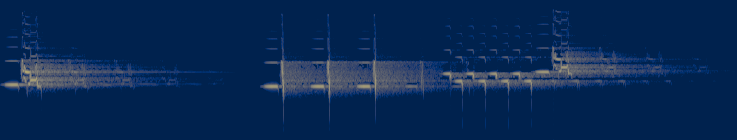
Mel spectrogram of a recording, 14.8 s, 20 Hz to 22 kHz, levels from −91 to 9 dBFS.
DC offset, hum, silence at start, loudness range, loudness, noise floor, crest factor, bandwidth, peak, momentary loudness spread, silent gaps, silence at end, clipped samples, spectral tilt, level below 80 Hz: under 0.1%; none; 0.1 s; 12 LU; -28 LUFS; -89 dBFS; 20 dB; 16 kHz; -14 dBFS; 22 LU; none; 2.4 s; under 0.1%; 8.5 dB/octave; under -90 dBFS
